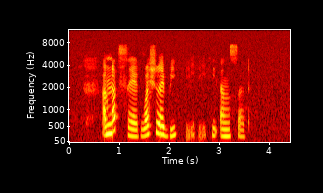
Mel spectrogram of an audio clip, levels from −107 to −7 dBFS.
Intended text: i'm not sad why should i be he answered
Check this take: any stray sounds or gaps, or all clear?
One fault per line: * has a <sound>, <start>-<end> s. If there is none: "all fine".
* has a laugh, 2.3-2.7 s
